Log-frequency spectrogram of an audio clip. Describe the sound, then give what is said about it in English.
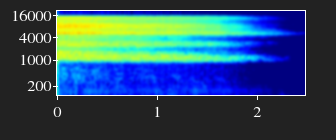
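A deep exhale at the start of a guided breathing exercise, a long, airy, breathy rush of air that gradually fades away over about two seconds, soft and alone. “We will now start by exhaling together.”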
